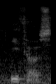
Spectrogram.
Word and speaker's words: ethos: I really push for that utilitarian ethics this ethos is the way you pronounce that word because I think that it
